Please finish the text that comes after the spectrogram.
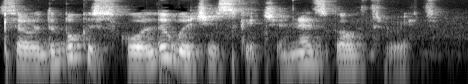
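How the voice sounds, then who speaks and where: A woman with a Maltese accent, a primary school teacher recording a video lesson, speaking slowly and clearly and sounding out letters for young children. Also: low voice, lively intonation, slight background noise.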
